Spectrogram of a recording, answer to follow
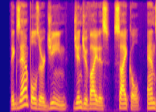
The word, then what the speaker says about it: gingivitis: G and C assume the soft sounds of J and S, respectively, when used before E, I, and Y. Examples are gene, gingivitis, cycle, and cytology.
